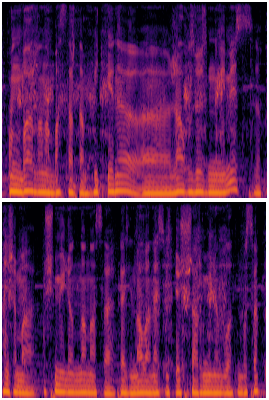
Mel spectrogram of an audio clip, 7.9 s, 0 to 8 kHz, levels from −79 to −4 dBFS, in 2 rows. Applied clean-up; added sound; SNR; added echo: none; Sawing; 16 dB; none.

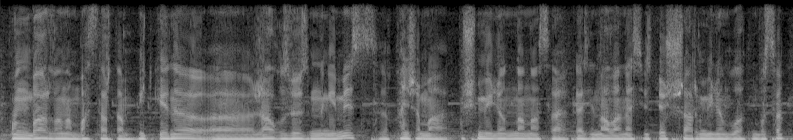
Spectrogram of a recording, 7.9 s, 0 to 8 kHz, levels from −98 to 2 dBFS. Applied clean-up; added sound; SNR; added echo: none; none; none; none.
